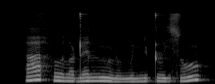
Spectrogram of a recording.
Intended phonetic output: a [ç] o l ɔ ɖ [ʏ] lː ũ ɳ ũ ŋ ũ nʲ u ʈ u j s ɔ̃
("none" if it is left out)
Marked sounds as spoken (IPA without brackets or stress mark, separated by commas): h, ɛ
